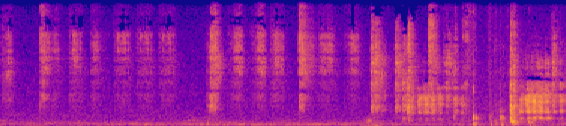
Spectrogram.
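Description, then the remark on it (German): Video-game sheep bleats repeat in short, bright bursts as the player attacks to kill the sheep, joined toward the end by a busier flurry of scraping and hitting sound effects that grows louder. No one speaks. “Ich kill mal hier das Schaf.”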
